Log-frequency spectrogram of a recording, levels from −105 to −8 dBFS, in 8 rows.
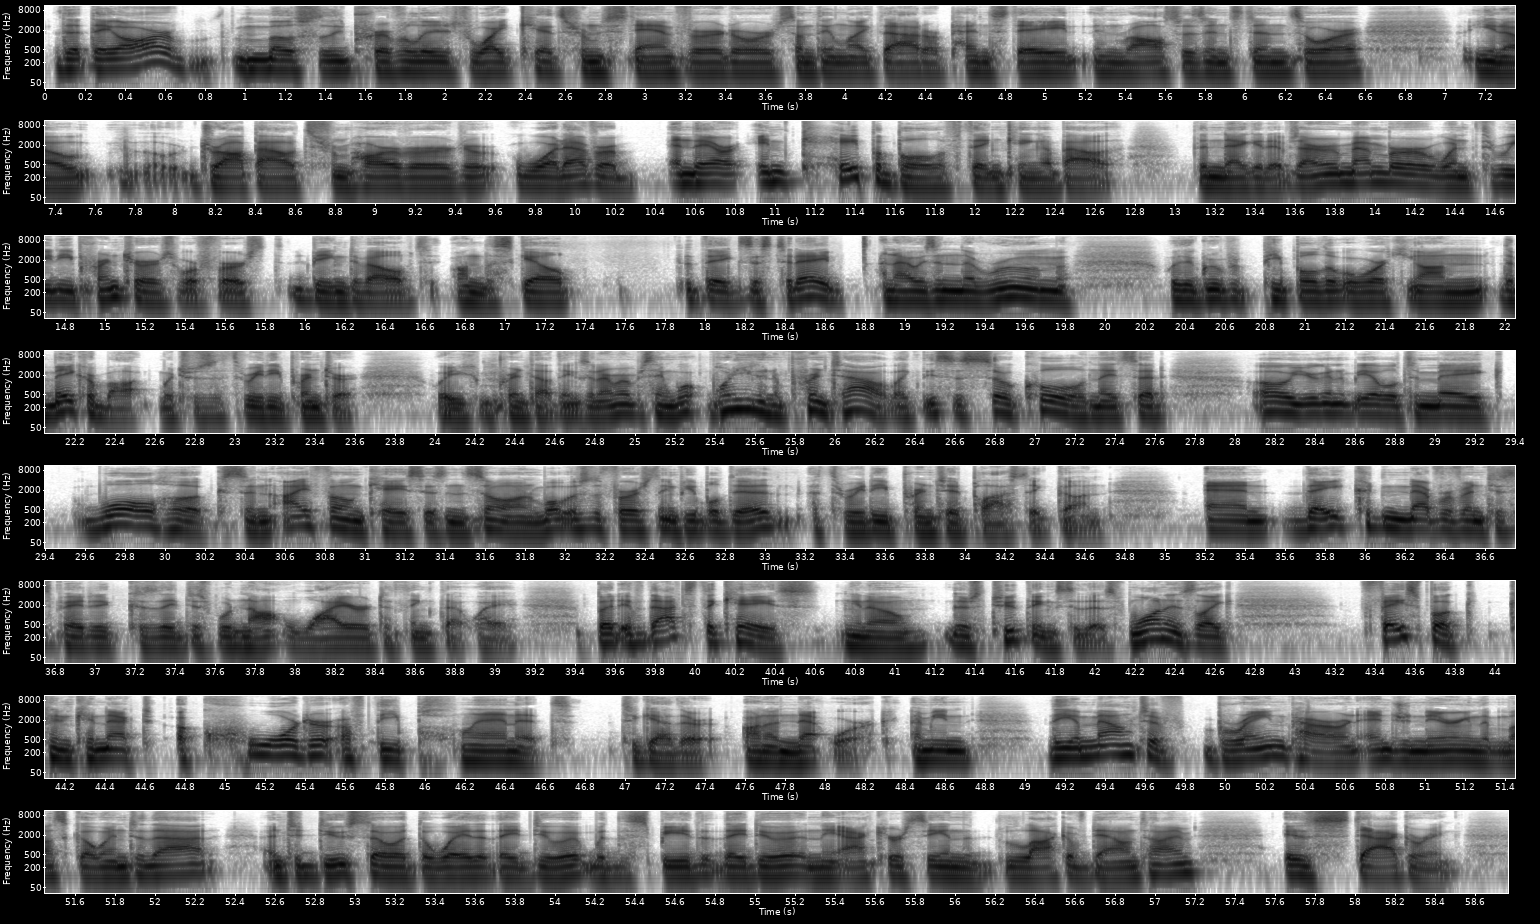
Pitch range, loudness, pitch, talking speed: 105-125 Hz, -20 LUFS, 110 Hz, 215 wpm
